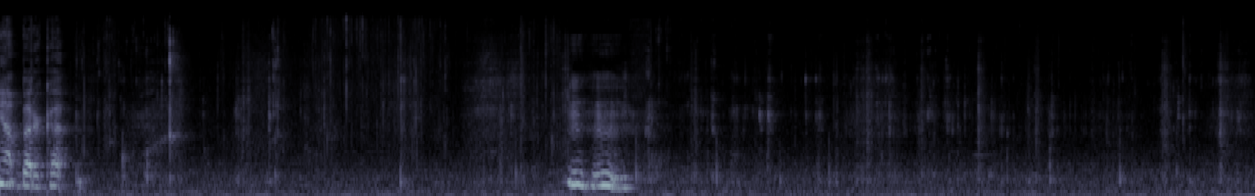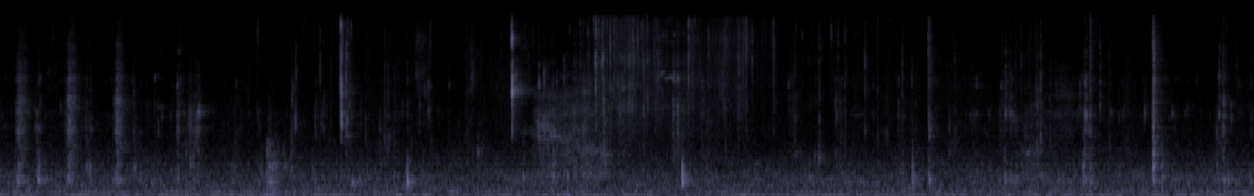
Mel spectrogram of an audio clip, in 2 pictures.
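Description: A woman chews a sandwich with wet, smacking mouth sounds close to a microphone.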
